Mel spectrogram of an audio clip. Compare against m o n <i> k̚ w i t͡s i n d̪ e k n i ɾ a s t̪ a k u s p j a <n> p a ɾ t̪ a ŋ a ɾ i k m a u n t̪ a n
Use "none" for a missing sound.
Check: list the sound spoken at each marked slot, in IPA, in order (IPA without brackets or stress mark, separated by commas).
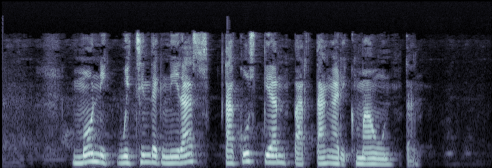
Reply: i, n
